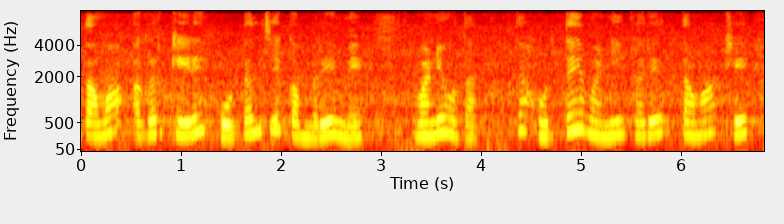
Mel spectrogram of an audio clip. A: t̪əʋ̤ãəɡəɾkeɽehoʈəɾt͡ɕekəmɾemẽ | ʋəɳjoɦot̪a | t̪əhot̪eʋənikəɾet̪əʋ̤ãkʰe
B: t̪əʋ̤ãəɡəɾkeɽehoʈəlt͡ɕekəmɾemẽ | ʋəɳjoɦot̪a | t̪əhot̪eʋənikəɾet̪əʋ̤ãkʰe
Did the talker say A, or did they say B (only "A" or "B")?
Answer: B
